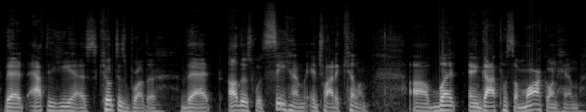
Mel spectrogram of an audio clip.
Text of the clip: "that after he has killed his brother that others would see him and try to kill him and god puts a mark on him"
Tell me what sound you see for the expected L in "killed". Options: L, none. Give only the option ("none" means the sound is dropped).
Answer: L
